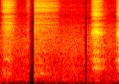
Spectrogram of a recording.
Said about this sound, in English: it's called double breathing because we do a particular thing with our breath, and it sounds like this.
